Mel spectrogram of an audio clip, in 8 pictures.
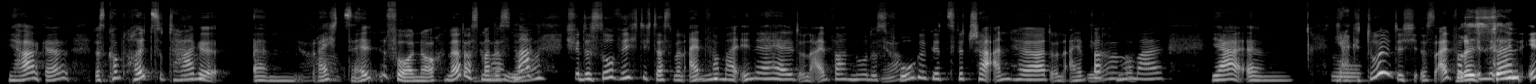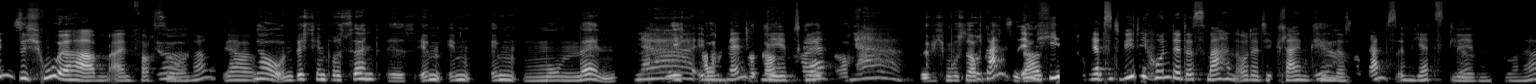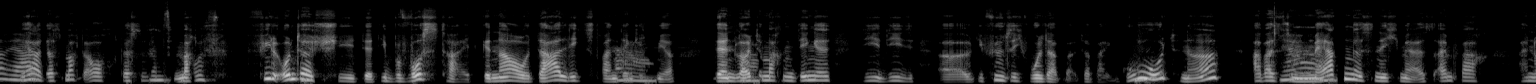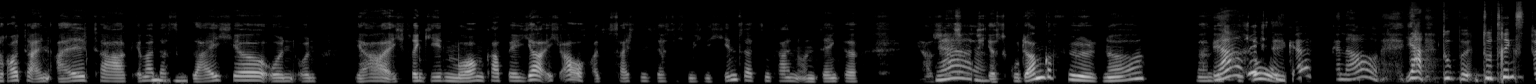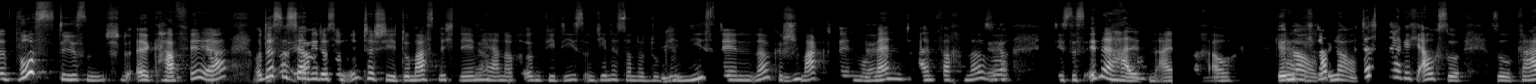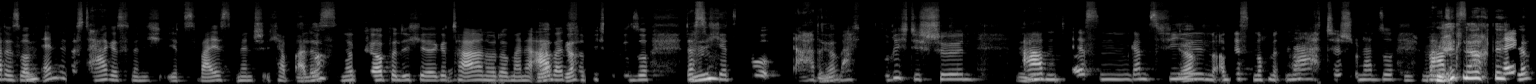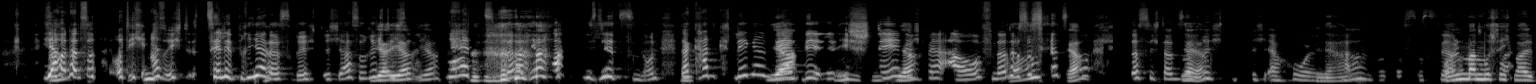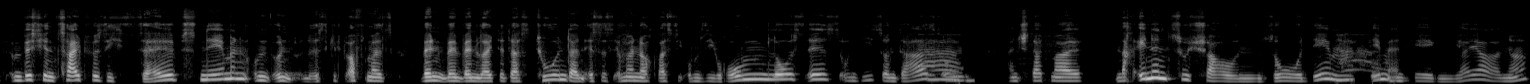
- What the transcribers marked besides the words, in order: distorted speech; other background noise; stressed: "Moment"; drawn out: "Ja"; other noise; alarm; unintelligible speech; unintelligible speech; unintelligible speech; joyful: "Ja, und dann so und … mehr auf, ne?"; giggle; laughing while speaking: "Das ist jetzt so"
- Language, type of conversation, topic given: German, unstructured, Welche kleinen Dinge machen deinen Tag besser?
